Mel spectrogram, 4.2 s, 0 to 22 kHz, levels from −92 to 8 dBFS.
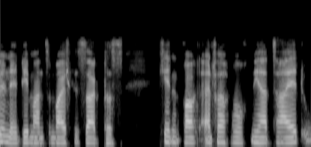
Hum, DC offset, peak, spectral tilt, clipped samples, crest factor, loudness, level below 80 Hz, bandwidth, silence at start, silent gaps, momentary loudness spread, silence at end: none; under 0.1%; -8 dBFS; -5 dB/octave; under 0.1%; 16 dB; -24 LUFS; -66 dBFS; 7.6 kHz; 0 s; none; 10 LU; 0 s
